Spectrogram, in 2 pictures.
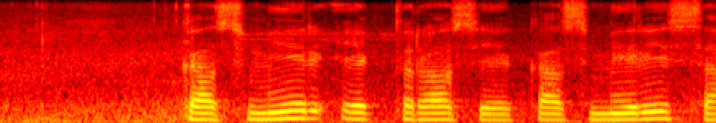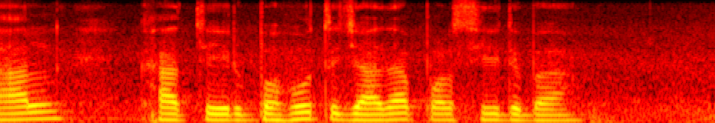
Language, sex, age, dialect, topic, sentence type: Bhojpuri, male, 31-35, Southern / Standard, agriculture, statement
